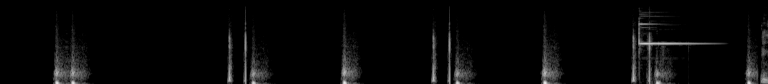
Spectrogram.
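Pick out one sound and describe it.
Mouse clicks sound sharply several times.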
